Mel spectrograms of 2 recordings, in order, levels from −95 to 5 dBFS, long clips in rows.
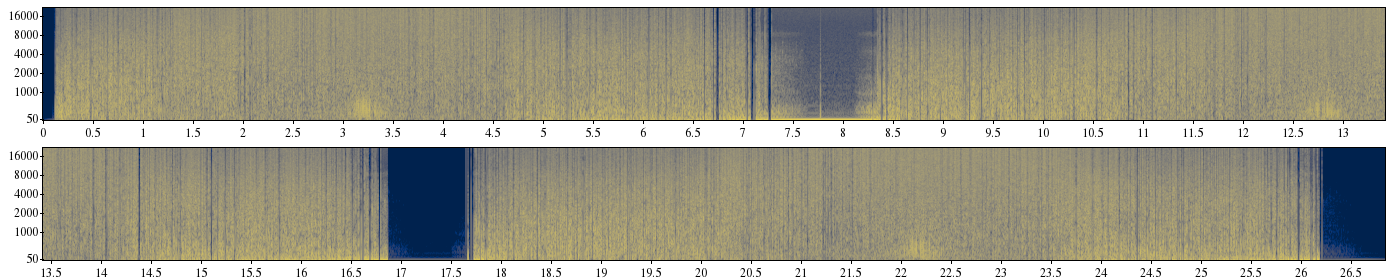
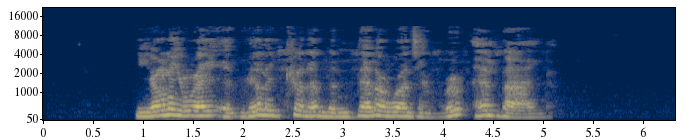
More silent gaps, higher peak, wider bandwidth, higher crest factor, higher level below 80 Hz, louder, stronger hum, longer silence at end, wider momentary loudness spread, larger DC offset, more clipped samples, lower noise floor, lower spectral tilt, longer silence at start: neither; first, 0 dBFS vs -8 dBFS; first, over 20 kHz vs 11 kHz; second, 12 dB vs 18 dB; first, -26 dBFS vs -68 dBFS; first, -9 LUFS vs -24 LUFS; neither; second, 0 s vs 1.35 s; second, 5 LU vs 9 LU; neither; neither; second, -76 dBFS vs -82 dBFS; second, -1.5 dB/octave vs -7 dB/octave; second, 0 s vs 0.95 s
